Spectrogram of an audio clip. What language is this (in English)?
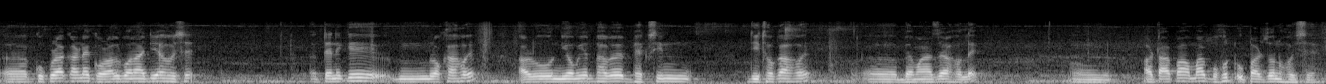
Assamese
